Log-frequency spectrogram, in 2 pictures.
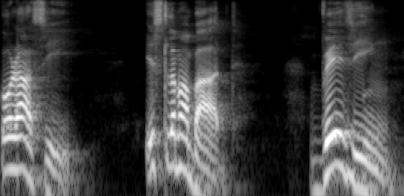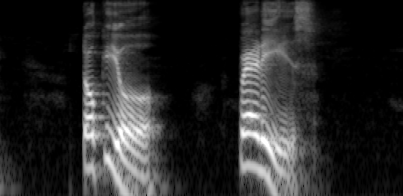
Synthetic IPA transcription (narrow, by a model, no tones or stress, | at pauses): koːɽaːsḭ | ɪslamaːba̰ːd̪ | ʋeːd͡ʒiŋ | ʈoːkijo | pɛːɽiːs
